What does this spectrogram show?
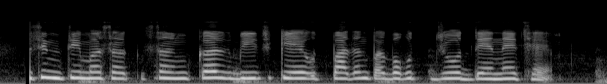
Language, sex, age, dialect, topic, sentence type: Maithili, female, 25-30, Angika, agriculture, statement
